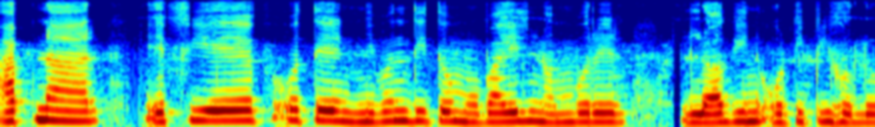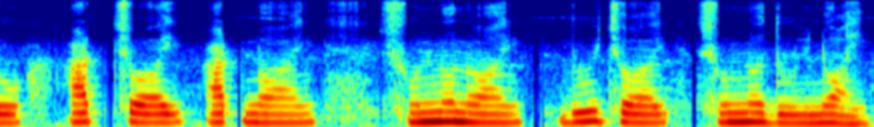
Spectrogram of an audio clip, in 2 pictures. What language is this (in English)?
Bangla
